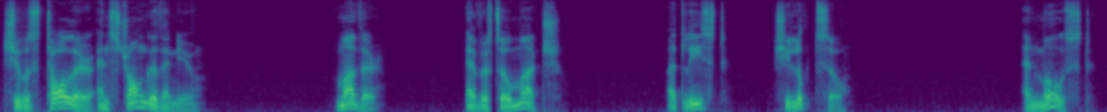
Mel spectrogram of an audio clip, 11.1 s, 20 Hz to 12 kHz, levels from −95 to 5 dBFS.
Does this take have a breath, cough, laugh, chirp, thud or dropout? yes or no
yes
